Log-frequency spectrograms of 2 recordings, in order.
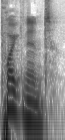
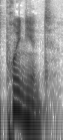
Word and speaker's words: poignant: little mini topic here you've twice said poignant and i'm pretty sure that g is not pronounced in that word wouldn't it i think it's poignant check it out put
